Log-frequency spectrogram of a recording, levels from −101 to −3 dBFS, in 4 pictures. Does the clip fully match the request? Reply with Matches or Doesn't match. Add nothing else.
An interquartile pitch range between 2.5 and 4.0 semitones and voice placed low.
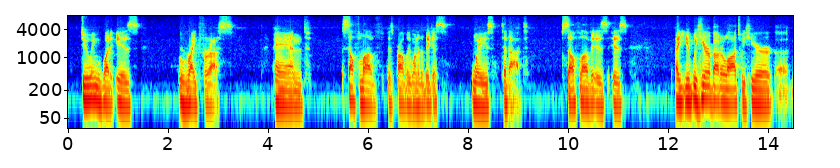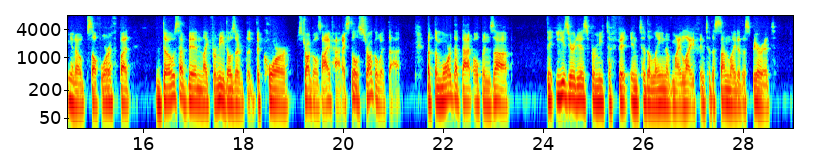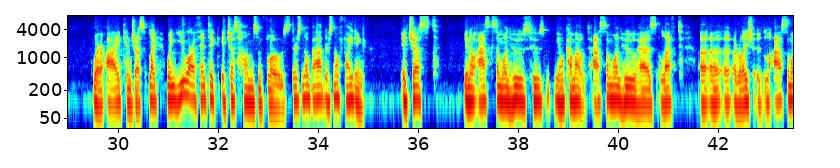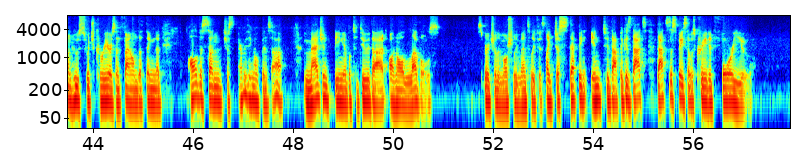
Matches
